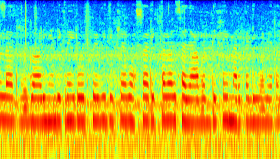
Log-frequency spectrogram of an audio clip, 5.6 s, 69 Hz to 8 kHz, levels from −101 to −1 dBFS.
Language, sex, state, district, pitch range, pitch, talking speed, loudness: Hindi, female, Bihar, Samastipur, 210-220 Hz, 215 Hz, 215 wpm, -15 LUFS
